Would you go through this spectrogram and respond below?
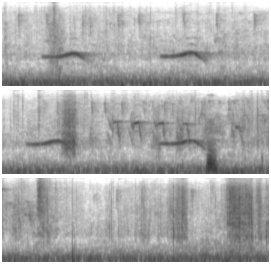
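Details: Stray puppy crying for help while held in someone's arms: short tonal whines that rise then fall, repeated about every one and a half seconds, over steady outdoor background noise with a few faint higher chirps.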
